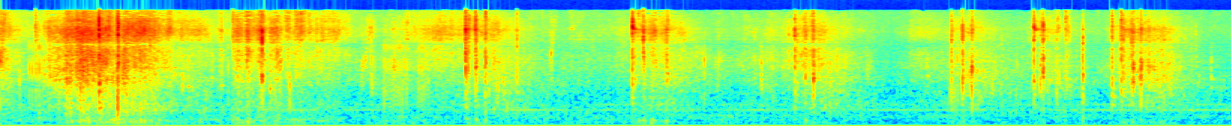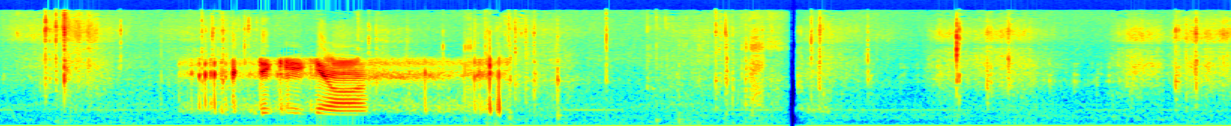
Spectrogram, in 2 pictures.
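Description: Skis carve and scrape across hard snow in repeated hissing swishes.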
